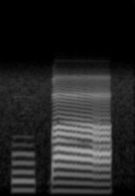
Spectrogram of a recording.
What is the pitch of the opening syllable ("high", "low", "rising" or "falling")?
low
